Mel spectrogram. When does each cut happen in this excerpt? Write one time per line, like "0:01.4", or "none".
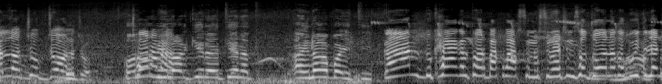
0:03.7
